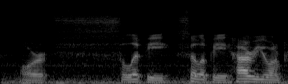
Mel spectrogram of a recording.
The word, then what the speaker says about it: Philippi: So Paul is addressing this conflict that's happening in the church at Philippi, or Philippi, however you want to pronounce it. I usually pronounce it Philippi.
